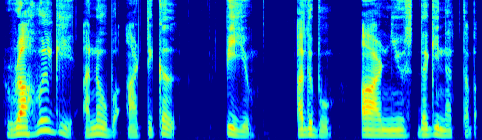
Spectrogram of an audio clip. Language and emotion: Manipuri, neutral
